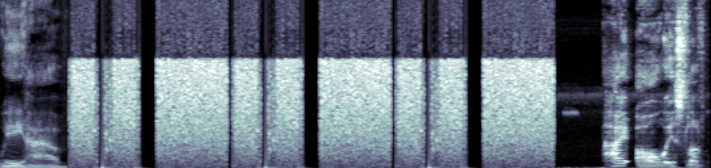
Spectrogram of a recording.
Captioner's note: crackling static plays once more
